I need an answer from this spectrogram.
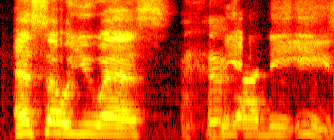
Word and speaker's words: sous vide: SOUSVIDE. So I'm but it's, I believe it's French. Don't really? On that, but something like that. So it's pronounced sous vide.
